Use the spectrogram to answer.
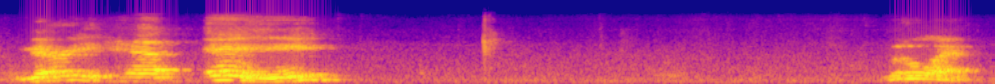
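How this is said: The stress is on a.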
